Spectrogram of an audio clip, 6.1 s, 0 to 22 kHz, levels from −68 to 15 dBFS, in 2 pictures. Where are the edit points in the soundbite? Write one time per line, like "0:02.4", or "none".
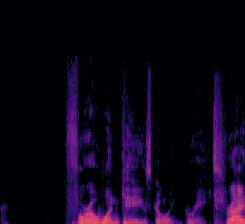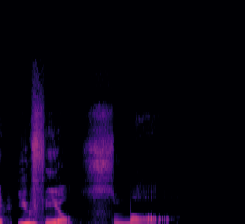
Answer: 0:03.2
